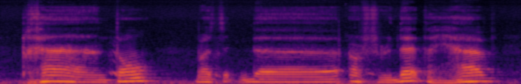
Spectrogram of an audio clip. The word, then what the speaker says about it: printemps: The last 4 letters, I say it like en. Printemps.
